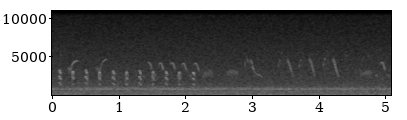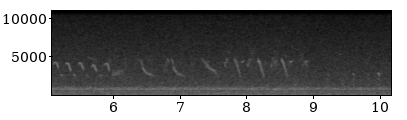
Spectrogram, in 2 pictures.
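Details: Common snipe (Gallinago gallinago) on a peat bog at 1420 m in the Krkonoše mountains, Czech Republic, gives quick bursts of sharp, dry, high ticking notes, rhythmic, over a steady low drone and broad background noise.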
